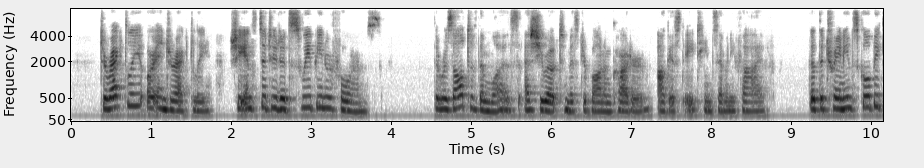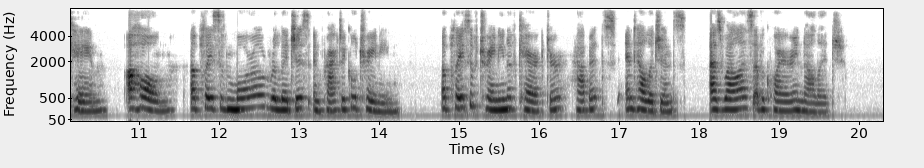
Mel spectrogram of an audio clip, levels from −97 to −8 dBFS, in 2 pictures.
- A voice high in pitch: Yes, high, 235 Hz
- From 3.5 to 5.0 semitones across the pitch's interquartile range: Yes, average, 3.8 semitones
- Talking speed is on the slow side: No, average, 150 wpm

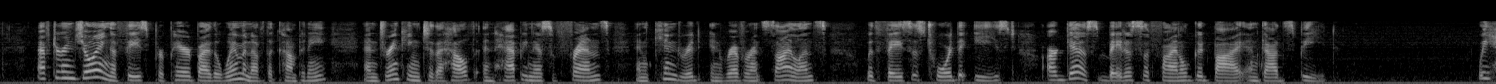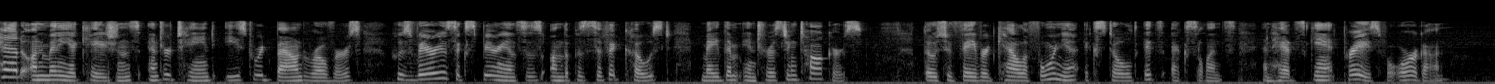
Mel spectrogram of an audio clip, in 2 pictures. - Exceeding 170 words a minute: No, average, 145 wpm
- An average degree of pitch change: Yes, average, 3.0 semitones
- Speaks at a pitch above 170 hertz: Yes, medium, 185 Hz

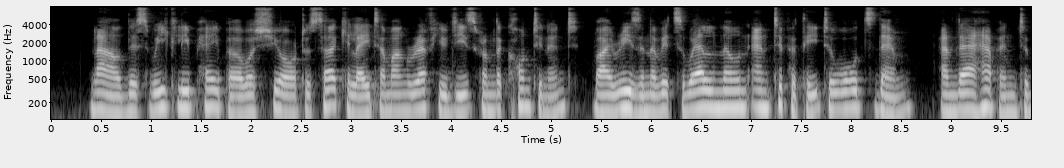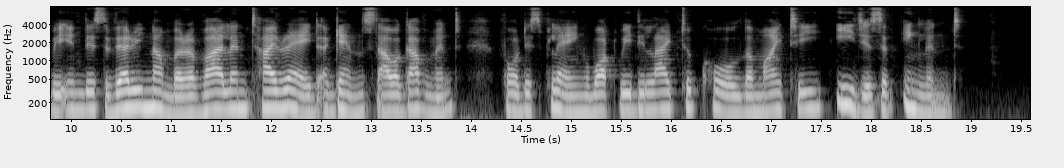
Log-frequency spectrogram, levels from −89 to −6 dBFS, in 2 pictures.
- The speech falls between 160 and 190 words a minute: No, average, 150 wpm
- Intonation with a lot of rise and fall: No, narrow, 2.6 semitones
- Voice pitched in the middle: Yes, medium, 145 Hz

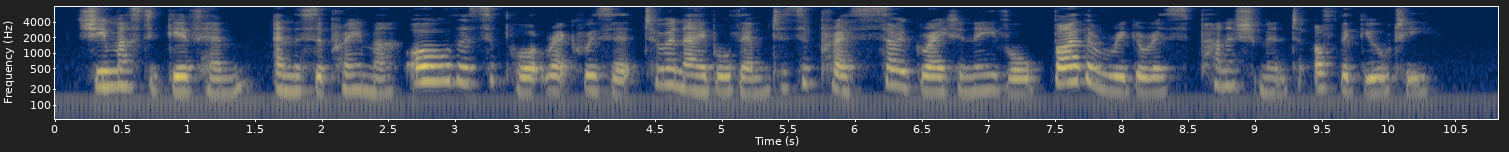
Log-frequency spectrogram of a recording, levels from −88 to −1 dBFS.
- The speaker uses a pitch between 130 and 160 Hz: No, high, 190 Hz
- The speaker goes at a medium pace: Yes, average, 150 wpm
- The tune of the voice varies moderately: No, wide, 5.9 semitones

